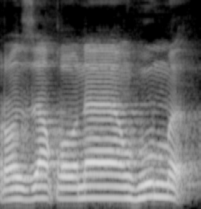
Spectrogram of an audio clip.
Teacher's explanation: hum tidak dipantulkan tetapi sedikit ngalir. Razaqnahum yunfiqun ini ikhfa, nun sukun bertemu fa.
